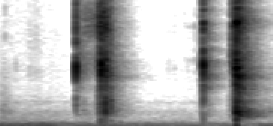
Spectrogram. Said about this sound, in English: I'm going to crack open my Mountain Lightning Energy Zero.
